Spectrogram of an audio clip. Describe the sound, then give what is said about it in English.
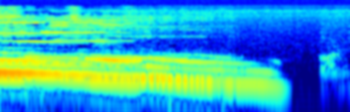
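A group of people let out a loud, sustained wolf-like howl together during a radio broadcast, the pitch sliding slowly downward for about two seconds before cutting off, followed by a brief faint murmur. “you didn't howl with us, bro.”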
